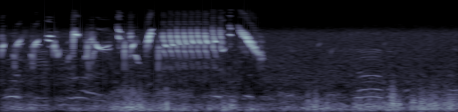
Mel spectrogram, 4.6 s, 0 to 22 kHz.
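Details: Adult European goldfinch singing in 2019: a quick run of high, tinkling twitters that runs into a fast buzzy trill, then stops after under three seconds, leaving low murmuring background noise.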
